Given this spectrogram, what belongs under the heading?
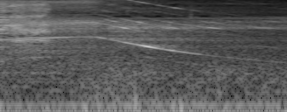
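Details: Dental drill whining at high pitch, dropping as it cuts a secondary flare on the buccal wall of the proximal box of an inlay cavity.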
